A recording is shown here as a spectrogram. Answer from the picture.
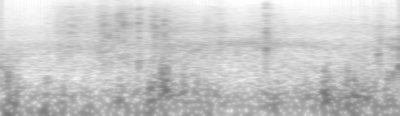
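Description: Wind rumbling on the microphone, with a few faint light clicks.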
